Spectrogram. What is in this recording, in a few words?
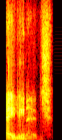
"alienage", British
